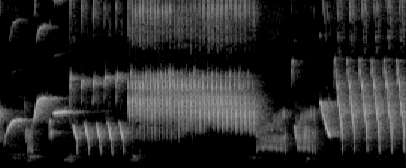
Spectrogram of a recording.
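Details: Lively singing canary with long rolls and sharp 'cuit cuit' notes, played to train young or silent canaries. Falling whistled chirps lead into a sustained high buzzing trill, a brief pause, then more sharp downward-swept notes.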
